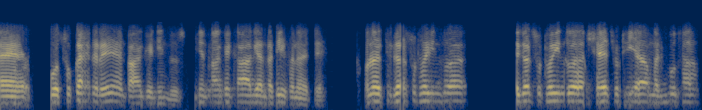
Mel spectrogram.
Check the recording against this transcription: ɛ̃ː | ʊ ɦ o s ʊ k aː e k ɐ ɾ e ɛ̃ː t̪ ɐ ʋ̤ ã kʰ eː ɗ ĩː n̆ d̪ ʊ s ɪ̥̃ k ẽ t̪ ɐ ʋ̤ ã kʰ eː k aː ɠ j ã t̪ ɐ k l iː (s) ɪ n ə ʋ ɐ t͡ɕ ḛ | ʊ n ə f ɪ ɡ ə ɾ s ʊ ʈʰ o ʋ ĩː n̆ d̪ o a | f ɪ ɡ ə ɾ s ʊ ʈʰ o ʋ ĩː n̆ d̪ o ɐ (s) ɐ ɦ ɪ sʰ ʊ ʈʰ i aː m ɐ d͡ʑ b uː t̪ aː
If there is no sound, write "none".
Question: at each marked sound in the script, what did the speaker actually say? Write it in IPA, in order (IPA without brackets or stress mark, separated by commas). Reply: f, ʃ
